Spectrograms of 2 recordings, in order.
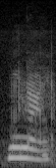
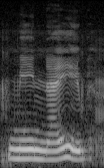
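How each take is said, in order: First: The name ends without any final consonant. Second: The name ends with a pronounced final consonant. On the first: The speaker calls it right. "but it's me nai" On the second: The speaker calls it wrong. "This looks like you would say it me naib"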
